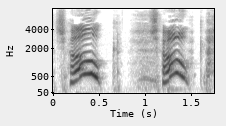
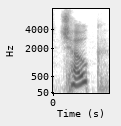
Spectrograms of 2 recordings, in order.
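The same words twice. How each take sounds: First: High, full-force shouted command; loud imitation of an insistent order; louder and louder. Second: Said in the usual way. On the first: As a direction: yell it like an exasperated director. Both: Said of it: "kept saying it louder and louder".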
